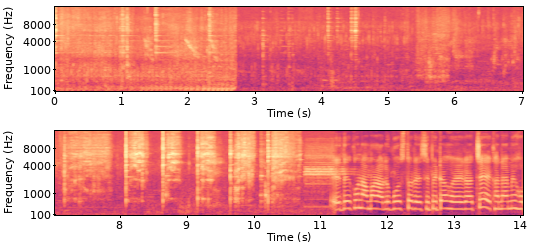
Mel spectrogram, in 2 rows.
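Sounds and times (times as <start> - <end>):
metal spoon scraping a pan: 0.0 - 1.7, 5.4 - 6.2, 6.9 - 10.8.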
